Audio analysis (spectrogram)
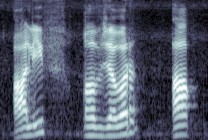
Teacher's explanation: এই কফ উচ্চারণ হয় কোত্থেকে? আমাদের যে জিহ্বা আছে, এই জিহ্বার গোড়া থেকে উপরের তালুর সঙ্গে মিলিয়ে উচ্চারণ হবে কফ।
